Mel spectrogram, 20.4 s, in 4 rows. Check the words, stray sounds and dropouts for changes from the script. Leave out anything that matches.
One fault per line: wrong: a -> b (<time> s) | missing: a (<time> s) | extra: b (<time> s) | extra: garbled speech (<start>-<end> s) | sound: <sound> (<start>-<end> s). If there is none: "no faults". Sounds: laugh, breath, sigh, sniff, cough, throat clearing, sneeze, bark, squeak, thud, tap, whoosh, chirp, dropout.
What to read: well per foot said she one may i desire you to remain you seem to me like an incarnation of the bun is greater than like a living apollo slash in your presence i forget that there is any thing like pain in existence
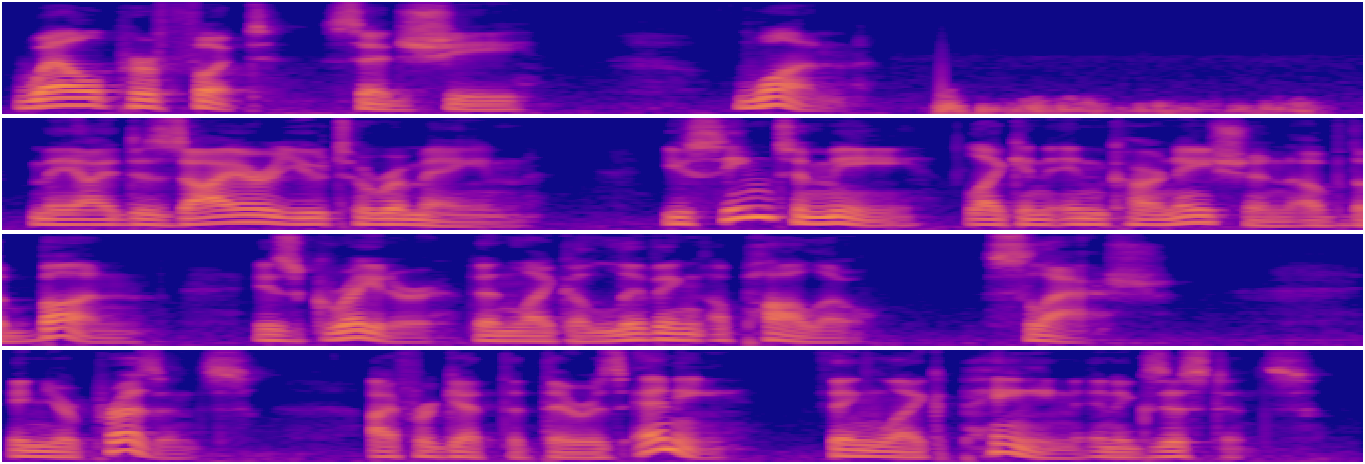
sound: sniff (3.5-5.0 s)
